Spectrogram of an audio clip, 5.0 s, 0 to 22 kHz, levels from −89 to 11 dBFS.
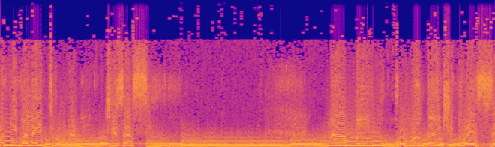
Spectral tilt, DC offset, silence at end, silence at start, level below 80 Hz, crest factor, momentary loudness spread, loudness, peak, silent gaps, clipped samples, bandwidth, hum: -3.5 dB/octave; under 0.1%; 0 s; 0 s; -28 dBFS; 6 dB; 3 LU; -5 LUFS; 0 dBFS; none; 0.3%; over 20 kHz; none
